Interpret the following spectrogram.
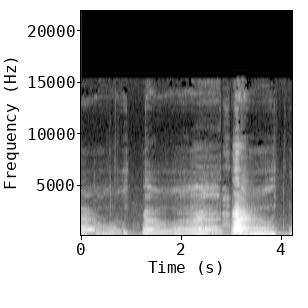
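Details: A dog whines to get attention, with long sustained whining tones broken by short pauses, then a louder strained cry that fades into a lower whimper.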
